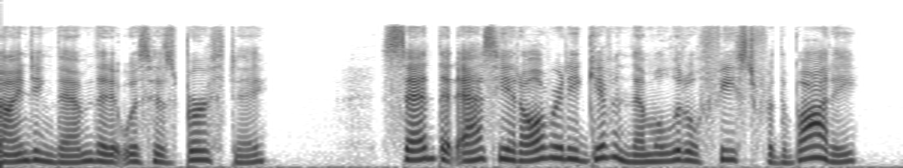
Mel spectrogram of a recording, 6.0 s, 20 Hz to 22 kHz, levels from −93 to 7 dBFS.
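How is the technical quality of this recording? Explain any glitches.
Nothing stood out on listening to this speech recording, so there are no glitches to explain.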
